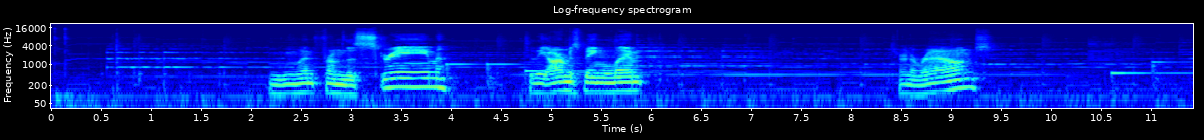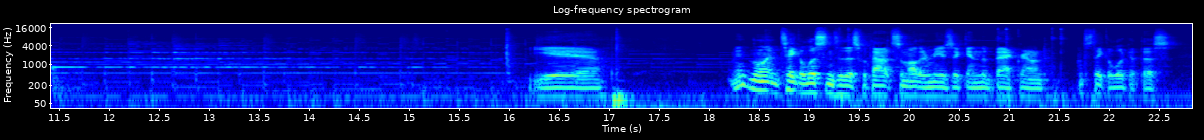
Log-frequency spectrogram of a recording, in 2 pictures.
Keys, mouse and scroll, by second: 0.0 click, 0.0 scroll down 10, 0.4 space, 15.8 space.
